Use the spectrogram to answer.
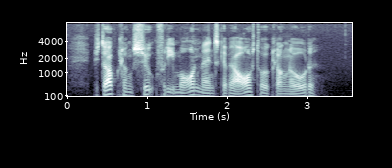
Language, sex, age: Danish, male, 48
